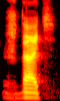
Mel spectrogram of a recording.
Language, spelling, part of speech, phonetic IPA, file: Russian, ждать, verb, [ʐdatʲ], Ru-ждать .ogg
- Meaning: 1. to wait for (to stay where one is or delay action) 2. to wait (to stay where one is or delay action) 3. to wait for (to eagerly expect something)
